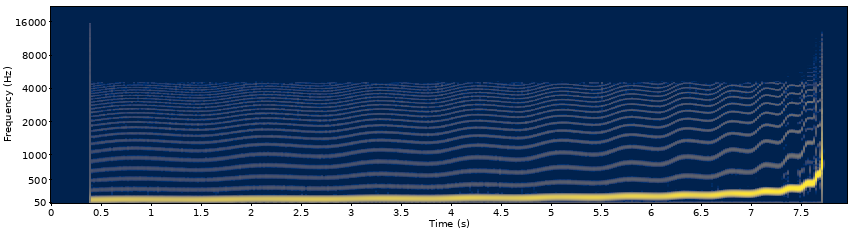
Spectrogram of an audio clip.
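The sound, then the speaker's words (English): Simulated gravitational-wave chirp from two spinning neutron stars spiralling together: a loud, smooth buzzing tone that wobbles as it slowly climbs in pitch, then sweeps sharply upward and cuts off abruptly. “here's a waveform where the neutron stars, which are inspiring toward each other, each have intrinsic spin, and this affects the orbital evolution. So that makes the waveform sound a bit like this.”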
